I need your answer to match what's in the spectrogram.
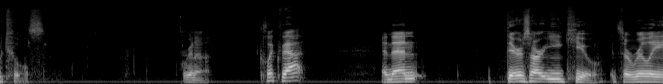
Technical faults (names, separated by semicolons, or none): none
